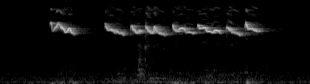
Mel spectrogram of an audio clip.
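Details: Japanese white-eye kept as a decoy to draw in a wild flock, singing its 'líu' song: a rapid chain of high, thin, wavering whistled notes sliding down in pitch, about two seconds long.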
